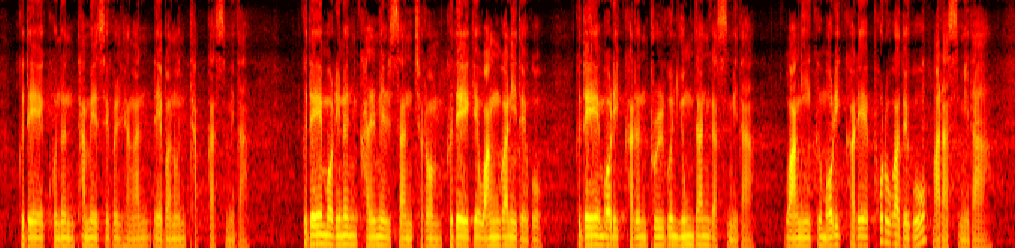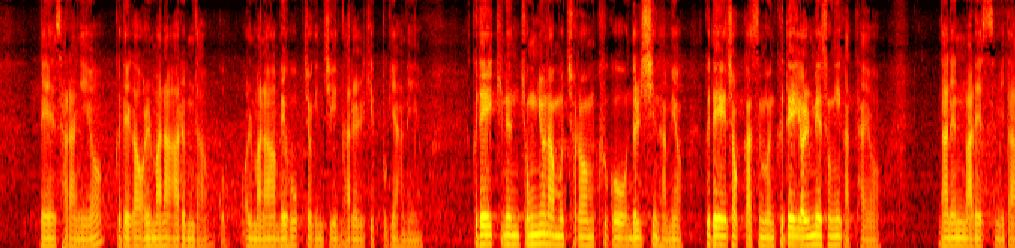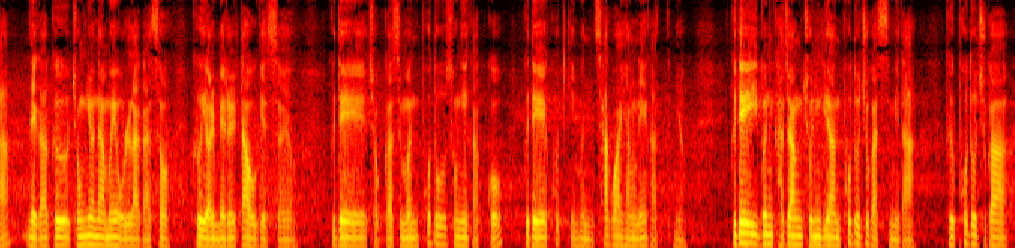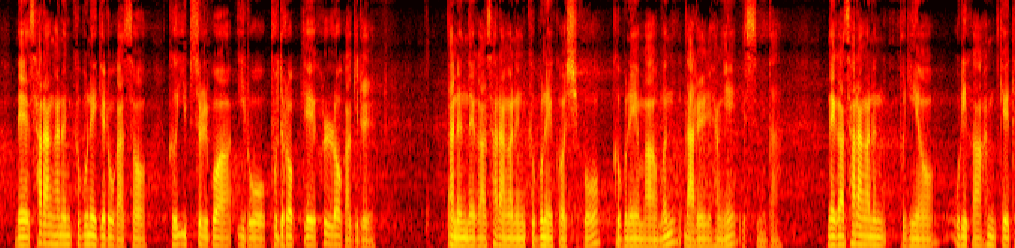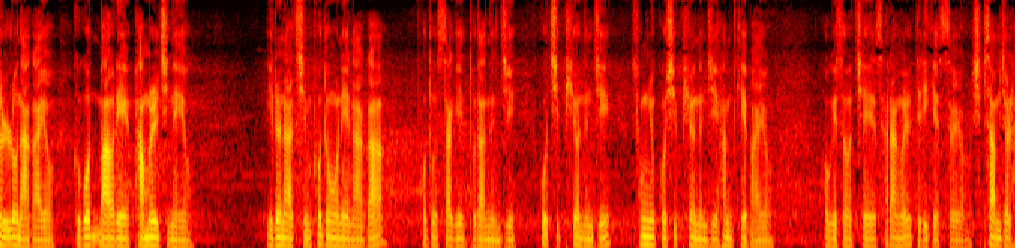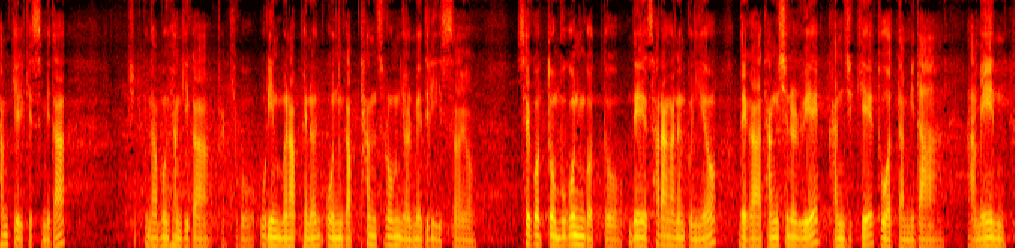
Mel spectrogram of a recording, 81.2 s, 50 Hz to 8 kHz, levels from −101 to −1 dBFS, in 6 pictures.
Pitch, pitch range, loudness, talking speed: 90 Hz, 85-100 Hz, -32 LUFS, 305 characters per minute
